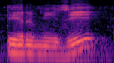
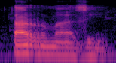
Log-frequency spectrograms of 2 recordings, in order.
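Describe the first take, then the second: First: The name is said with i vowels. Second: The name is said with a vowels. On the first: "Kalau dibaca tir zi" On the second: "kalau dibaca tar ma"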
